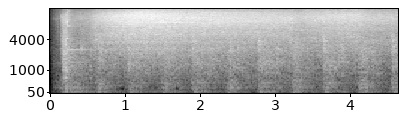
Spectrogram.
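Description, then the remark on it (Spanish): A steam engine hisses loudly and steadily, a dense rush of high-pitched venting with a low mechanical rumble underneath, sustained for several seconds with no voices. “Por ejemplo, podríamos estar delante de una máquina de vapor.”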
